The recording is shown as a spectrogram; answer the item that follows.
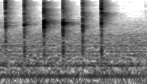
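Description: A run of short, sharp clicks, evenly spaced at about three a second, that stop a little past halfway, over a steady low hum.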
